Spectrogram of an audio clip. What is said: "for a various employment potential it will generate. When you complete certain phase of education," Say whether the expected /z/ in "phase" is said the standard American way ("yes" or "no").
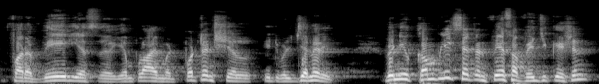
no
